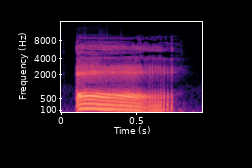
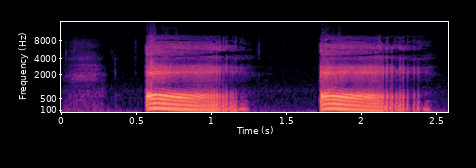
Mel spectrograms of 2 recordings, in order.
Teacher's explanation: the sound is really open, and normally your mouth should be opened a little bit more than with the accent aigu as well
